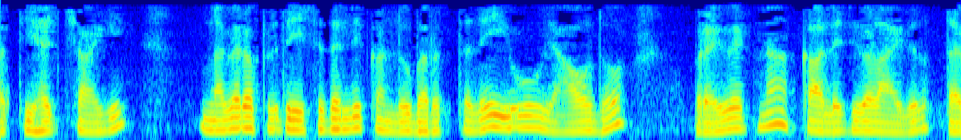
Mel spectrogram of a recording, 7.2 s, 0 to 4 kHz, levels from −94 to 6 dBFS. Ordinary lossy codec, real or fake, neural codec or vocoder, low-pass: MP3, 16 kbps; fake; codec, 16 kHz, 0.3 kbps, FocalCodec; 3.6 kHz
